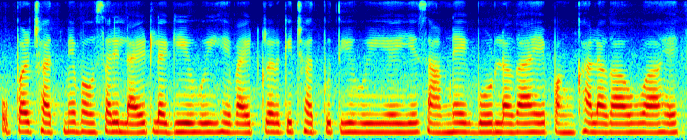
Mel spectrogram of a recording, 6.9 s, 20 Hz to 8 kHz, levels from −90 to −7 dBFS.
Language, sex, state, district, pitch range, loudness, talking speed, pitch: Hindi, female, Chhattisgarh, Raigarh, 190-200 Hz, -15 LUFS, 245 wpm, 195 Hz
